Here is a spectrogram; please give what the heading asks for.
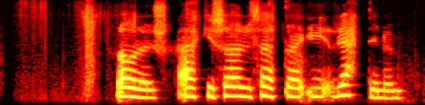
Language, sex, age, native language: Icelandic, male, 12, Icelandic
